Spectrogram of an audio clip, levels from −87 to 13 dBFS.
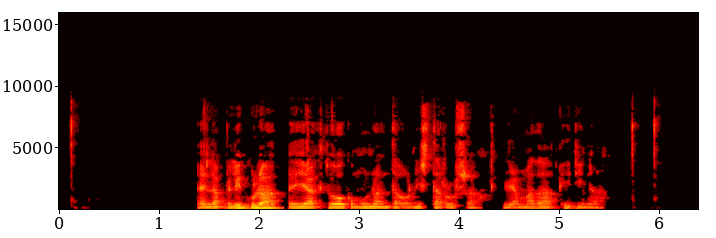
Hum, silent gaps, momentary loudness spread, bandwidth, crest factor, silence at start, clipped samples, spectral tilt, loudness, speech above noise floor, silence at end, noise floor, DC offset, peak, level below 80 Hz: none; 0.41-0.78 s, 0.86-1.36 s, 5.64-5.68 s; 20 LU; 9.4 kHz; 22 dB; 0.1 s; under 0.1%; -5.5 dB/octave; -27 LUFS; over 64 dB; 0.4 s; under -90 dBFS; under 0.1%; -6 dBFS; -60 dBFS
